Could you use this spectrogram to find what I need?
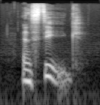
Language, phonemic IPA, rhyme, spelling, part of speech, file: Swedish, /stiːɡ/, -iːɡ, stig, noun / verb, Sv-stig.ogg
- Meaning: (noun) a path, a trail (in nature and narrow); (verb) imperative of stiga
